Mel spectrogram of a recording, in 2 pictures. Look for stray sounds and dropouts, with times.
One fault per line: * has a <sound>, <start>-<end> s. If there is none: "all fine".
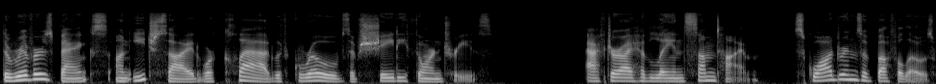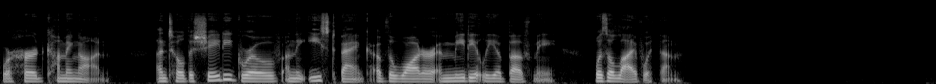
all fine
